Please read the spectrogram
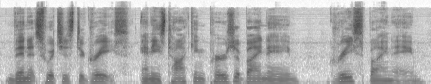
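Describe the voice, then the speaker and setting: A man who gives seminars, guesting on a radio interview, explaining things in a steady, methodical way. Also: mid-range voice, a little slow. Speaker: seminar speaker.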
